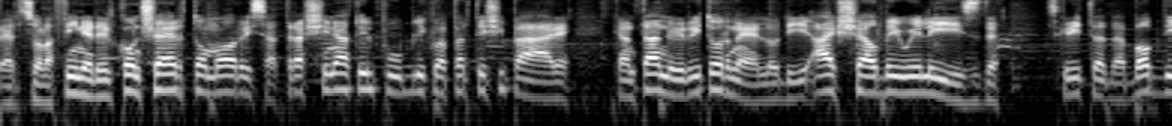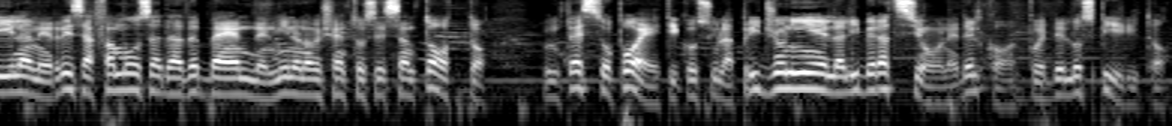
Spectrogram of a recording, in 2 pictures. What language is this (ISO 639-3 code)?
ita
